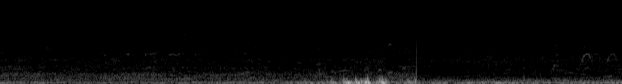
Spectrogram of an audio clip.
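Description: Small birds chirping in short, repeated calls over a steady low outdoor rumble, with a brief louder low rumble a little past halfway and a sharp click just after it.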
